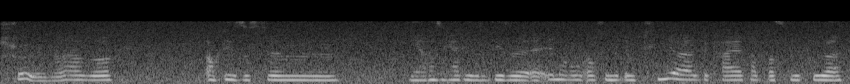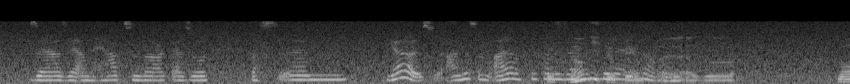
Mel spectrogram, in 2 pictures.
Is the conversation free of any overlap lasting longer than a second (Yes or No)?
No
